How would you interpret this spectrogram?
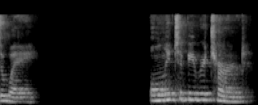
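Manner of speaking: unhurried, measured phrases with long pauses; calm, spacious meditation reading; guided meditation. Acted. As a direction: lead the congregation into stillness, phrase by phrase.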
